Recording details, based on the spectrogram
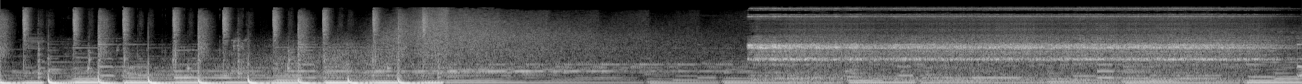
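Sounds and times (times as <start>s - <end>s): background song: 3.7s - 13.0s.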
